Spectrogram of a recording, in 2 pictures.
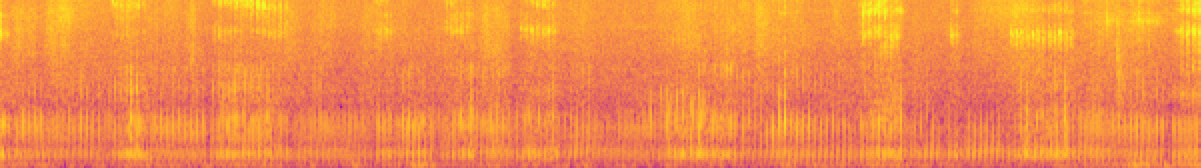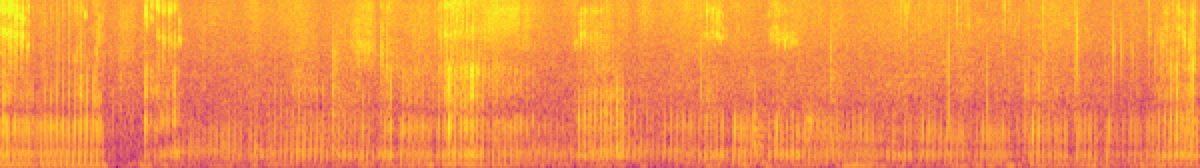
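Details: Long, even purring from a kitten, a rapid low throb pulsing in breath cycles, briefly dropping near eight seconds before resuming, with light rustling overhead.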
